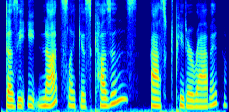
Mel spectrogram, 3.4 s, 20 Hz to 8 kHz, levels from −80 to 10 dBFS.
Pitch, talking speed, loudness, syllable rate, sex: 210 Hz, 175 wpm, -19 LUFS, 4.6 syllables/s, female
